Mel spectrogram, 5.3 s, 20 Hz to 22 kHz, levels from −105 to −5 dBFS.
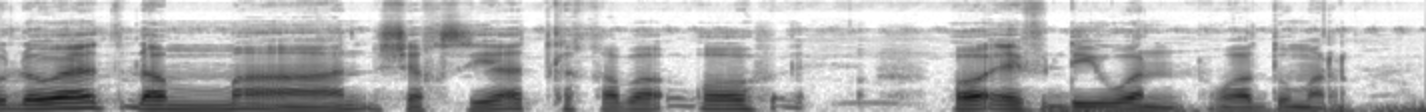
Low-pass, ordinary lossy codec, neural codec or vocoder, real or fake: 19.8 kHz; none; none; real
